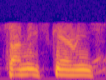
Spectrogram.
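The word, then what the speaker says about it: Sunday Scaries: Did I say that right, Sunny Scaries? – You did, yeah, absolutely.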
